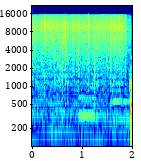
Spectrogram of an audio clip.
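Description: Minced ginger and garlic sizzling in hot oil in a stainless steel frying pan, a steady crackle.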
